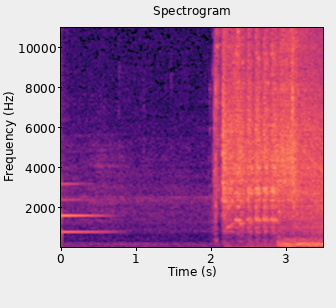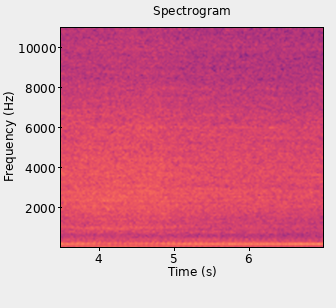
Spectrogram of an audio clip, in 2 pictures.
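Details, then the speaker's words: 2006 Toyota 4Runner after oil pan gasket replacement and fresh oil: quick crank catches in about a second, then steady smooth low idle with no knocks or ticks; no leaks found afterwards; normal start and idle. "okay we got oil within the engine now I'm going to start it up and let the oil circulate and see if we have any oil leaks"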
